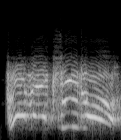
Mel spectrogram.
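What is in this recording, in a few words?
left wing, Czech, mood high; speech; War Thunder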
